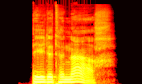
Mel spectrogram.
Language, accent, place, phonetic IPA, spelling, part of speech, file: German, Germany, Berlin, [ˌbɪldətə ˈnaːx], bildete nach, verb, De-bildete nach.ogg
- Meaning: inflection of nachbilden: 1. first/third-person singular preterite 2. first/third-person singular subjunctive II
